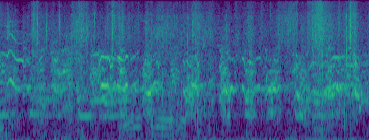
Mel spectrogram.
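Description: A pack of beagles baying together on a rabbit's trail, several wavering voices overlapping without a break.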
